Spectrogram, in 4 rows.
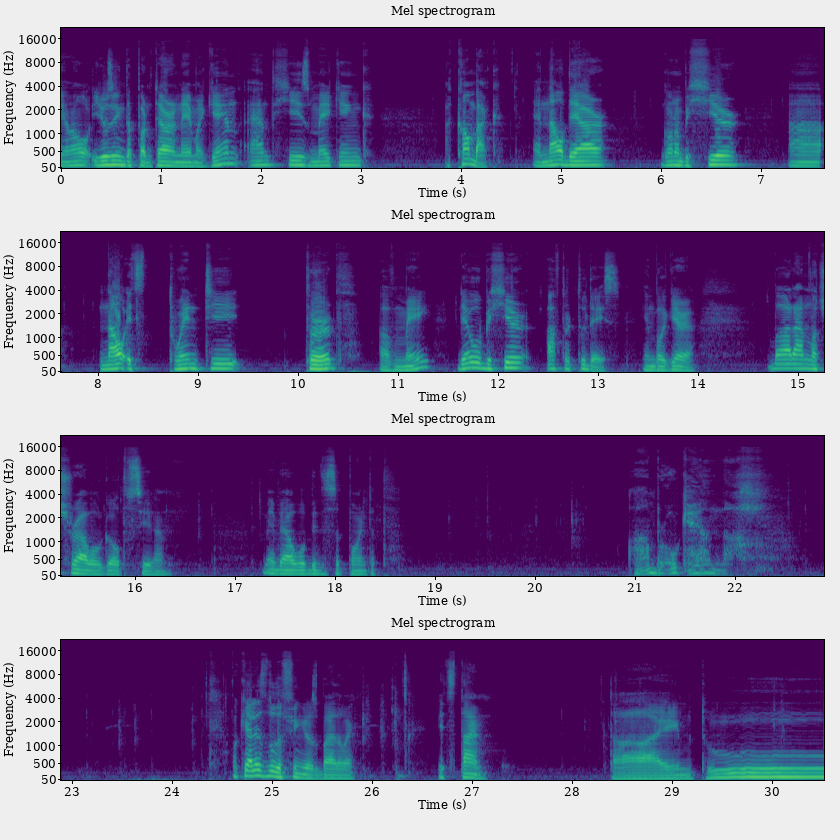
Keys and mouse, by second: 18.0 alt+q, 20.9-23.0 ctrl+alt+drag, 23.0-28.0 alt+shift+right drag, 25.7 ctrl+Tab, 26.0 shift+a, 28.0 Tab, 30.2 s.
